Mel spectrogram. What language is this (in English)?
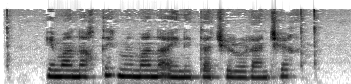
Arequipa-La Unión Quechua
